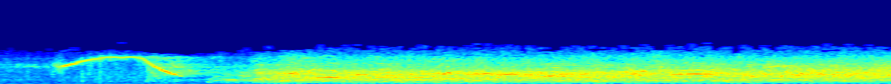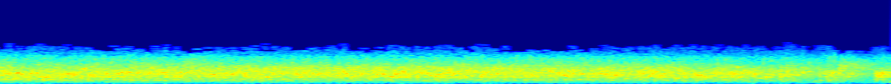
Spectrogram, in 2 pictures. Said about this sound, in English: Whistle through your teeth.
